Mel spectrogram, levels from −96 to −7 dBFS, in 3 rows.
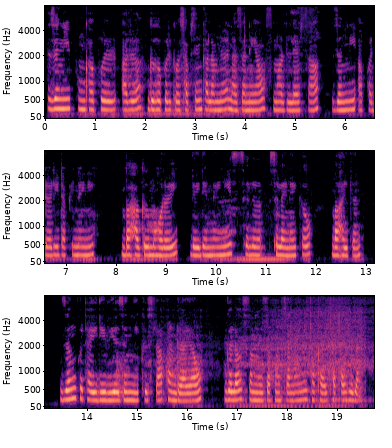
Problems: none marked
